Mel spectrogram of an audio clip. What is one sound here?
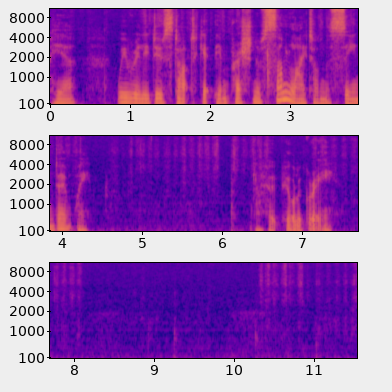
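A pastel stick rubs softly on paper.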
